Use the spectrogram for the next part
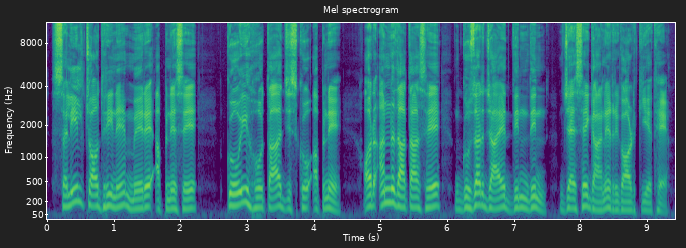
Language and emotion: Urdu, neutral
